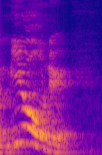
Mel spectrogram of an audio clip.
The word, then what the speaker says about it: Mjolnir: When Thor pops up in the Fantastic Four and he goes, "With my enchanted hand of Mjolnir," that's how you pronounce that.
